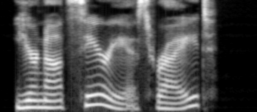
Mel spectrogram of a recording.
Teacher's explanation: Her voice started high on you're, dropped down on not serious, and then shot back up on right?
